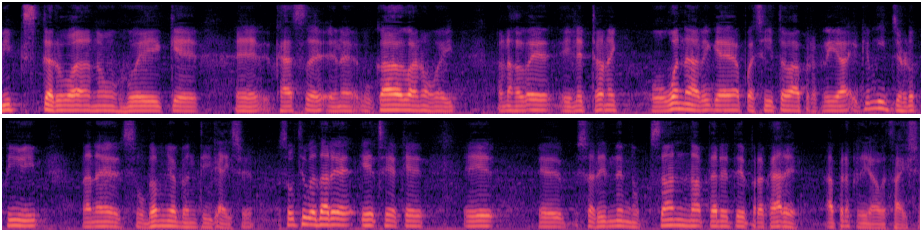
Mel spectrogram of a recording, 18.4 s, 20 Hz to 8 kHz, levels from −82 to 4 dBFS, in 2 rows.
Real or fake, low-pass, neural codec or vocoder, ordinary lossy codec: fake; none; codec, 16 kHz, 1.1 kbps, Voila-Tokenizer; none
